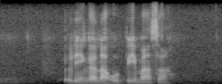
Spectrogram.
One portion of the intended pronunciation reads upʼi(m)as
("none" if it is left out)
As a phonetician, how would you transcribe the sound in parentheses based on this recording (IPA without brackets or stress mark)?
m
